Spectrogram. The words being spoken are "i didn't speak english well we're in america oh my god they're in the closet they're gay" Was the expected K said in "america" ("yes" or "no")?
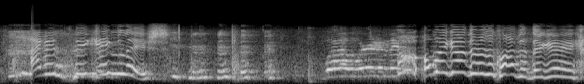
no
